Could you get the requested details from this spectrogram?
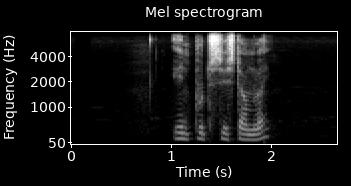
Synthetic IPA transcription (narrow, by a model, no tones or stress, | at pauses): inpuʈsisʈʌmlaj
